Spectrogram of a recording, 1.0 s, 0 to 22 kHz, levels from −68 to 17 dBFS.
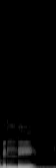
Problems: none marked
